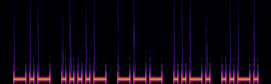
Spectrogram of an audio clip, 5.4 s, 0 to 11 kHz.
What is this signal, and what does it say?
Morse code, heard as a keyed tone, about 15 wpm, 700 Hz. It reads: K4OFF
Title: Common QSO Phrases Encore 15wpm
